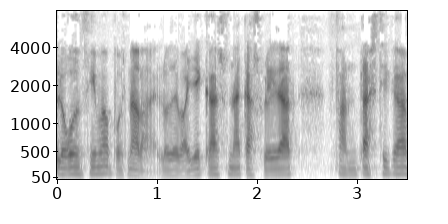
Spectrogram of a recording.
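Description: With a quiet background, a man talks in an ordinary speaking voice, fairly low in pitch and fairly even in intonation. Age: 40s. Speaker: illustrator. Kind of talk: recorded voice message.

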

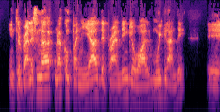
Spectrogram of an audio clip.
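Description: With an Antioquian accent, a man speaks at a moderate pace in a medium-pitched voice. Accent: Colombian paisa Spanish. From Colombia, Medellín. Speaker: architect and creative director. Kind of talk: interview. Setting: video call. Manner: halting.

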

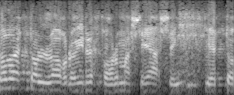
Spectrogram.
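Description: A man with a high pitch speaks in a raised, projected voice at a moderate pace over noticeable background noise. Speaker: presenter introducing the orator. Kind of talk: formal introduction speech before a pregón. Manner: formal, measured.

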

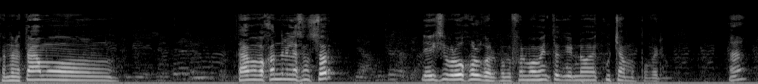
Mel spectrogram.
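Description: A man with a Chilean accent, pitched high, very fast yet with long, frequent pauses, in monotone, flat intonation over music in the background. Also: big swings in loudness. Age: 30s. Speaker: sports radio host. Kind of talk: casual chat.

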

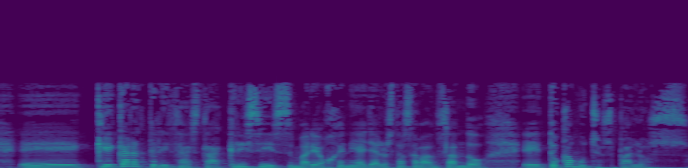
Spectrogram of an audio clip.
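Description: A woman talks at a moderate pace with a medium pitch and ordinary pitch variation. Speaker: podcast host. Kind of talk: interview. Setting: home studio.

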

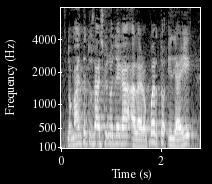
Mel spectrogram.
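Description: Over noticeable background noise, a man talks at a very fast pace. His tone is animated and his intonation lively. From Colombia, rural. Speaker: comedian. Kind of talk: casual chat.

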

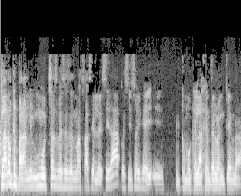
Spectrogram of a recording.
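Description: A normal speaking voice belongs to this man. He talks at a medium pitch, and his pitch varies in an ordinary way. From Mexico, raised in Aguascalientes. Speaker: graphic designer and adult content creator. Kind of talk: casual chat.

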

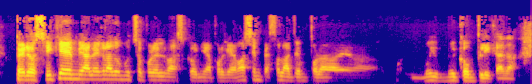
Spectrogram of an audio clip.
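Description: Pitch varies in an ordinary way as the words come out very fast. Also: man, medium pitch for a man. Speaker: tennis commentator. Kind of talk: interview.

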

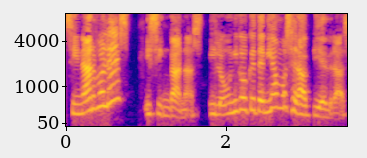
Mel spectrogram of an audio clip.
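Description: A woman speaks at a fairly slow pace. Her high voice has very wide pitch swings. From Spain, Segovia. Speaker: co-founder of a reforestation project. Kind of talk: interview.

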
